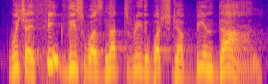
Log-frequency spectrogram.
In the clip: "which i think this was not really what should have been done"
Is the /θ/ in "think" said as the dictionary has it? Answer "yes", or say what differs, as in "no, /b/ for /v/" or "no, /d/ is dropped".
yes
